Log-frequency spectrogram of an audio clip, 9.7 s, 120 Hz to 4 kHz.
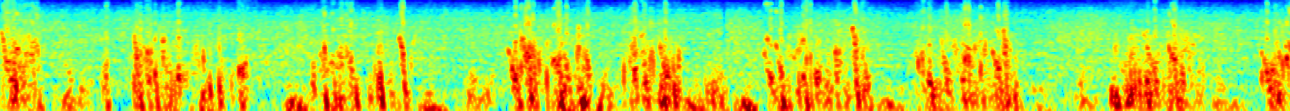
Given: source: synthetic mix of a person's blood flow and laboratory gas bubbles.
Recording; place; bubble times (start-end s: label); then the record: Doppler ultrasound of blood flow; precordium
0.00-0.33 s: bubbles
0.75-0.85 s: bubbles
0.96-1.94 s: bubbles
2.32-3.12 s: bubbles
3.77-4.47 s: bubbles
4.62-5.46 s: bubbles
5.69-6.56 s: bubbles
6.83-7.69 s: bubbles
8.29-9.05 s: bubbles
9.42-9.69 s: bubbles
From the record:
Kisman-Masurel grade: 444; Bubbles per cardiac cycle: continuous sound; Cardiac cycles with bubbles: 100%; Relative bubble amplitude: maximal (0.775 to 0.999); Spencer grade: 4 (maximum detectable bubble signal sounding continuously throughout systole and diastole of every cardiac period, and overriding the amplitude of the normal cardiac signals); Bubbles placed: only in the low amplitude regions of the cardiac cycle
